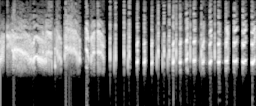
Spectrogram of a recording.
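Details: Swiftlet lure call used to attract swiftlets, said to work in many places including wild forest near swiftlet houses: dense harsh buzzy chattering that breaks into rapid clicking twitters, about six per second.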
